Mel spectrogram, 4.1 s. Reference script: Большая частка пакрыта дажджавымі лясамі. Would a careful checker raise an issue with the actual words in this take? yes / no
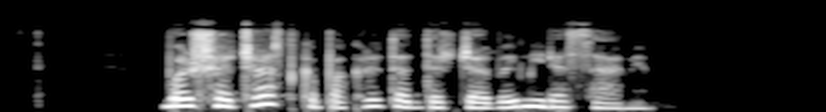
no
